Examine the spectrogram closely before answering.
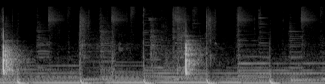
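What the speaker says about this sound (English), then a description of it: "now I'm just going to cut my cucumber in small pieces" A knife chops cucumber on a board in a steady series of crisp thuds, about a dozen cuts with no talking.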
